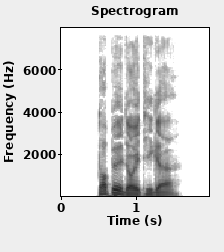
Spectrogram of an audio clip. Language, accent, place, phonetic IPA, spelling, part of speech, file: German, Germany, Berlin, [ˈdɔpl̩ˌdɔɪ̯tɪɡɐ], doppeldeutiger, adjective, De-doppeldeutiger.ogg
- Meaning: 1. comparative degree of doppeldeutig 2. inflection of doppeldeutig: strong/mixed nominative masculine singular 3. inflection of doppeldeutig: strong genitive/dative feminine singular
